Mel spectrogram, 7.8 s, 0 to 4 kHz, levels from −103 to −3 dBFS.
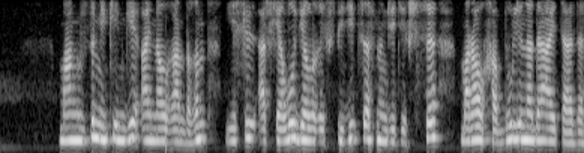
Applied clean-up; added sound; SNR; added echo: none; none; none; none.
